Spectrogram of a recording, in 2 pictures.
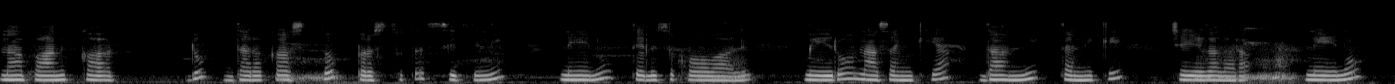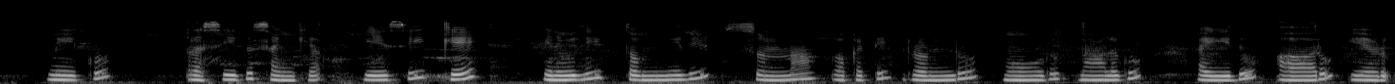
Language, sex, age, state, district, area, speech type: Telugu, female, 30-45, Andhra Pradesh, Krishna, rural, read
